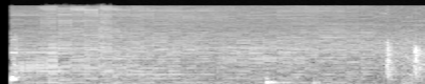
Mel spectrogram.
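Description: Steady buzzing electronic noise with a few faint held tones, coming straight from the band's computer output, and a short click near the end.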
